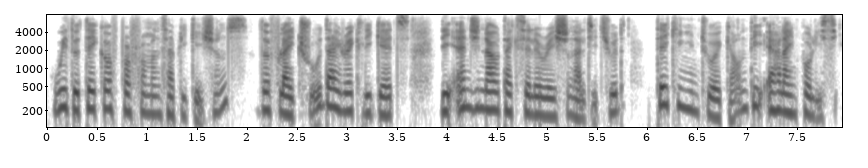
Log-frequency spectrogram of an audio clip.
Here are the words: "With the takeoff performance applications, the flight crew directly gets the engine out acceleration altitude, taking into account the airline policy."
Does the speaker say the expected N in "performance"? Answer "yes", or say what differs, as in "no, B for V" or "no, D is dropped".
yes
